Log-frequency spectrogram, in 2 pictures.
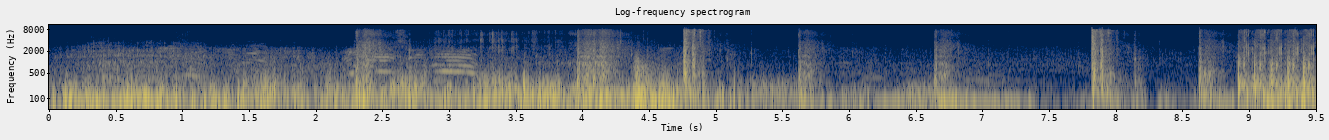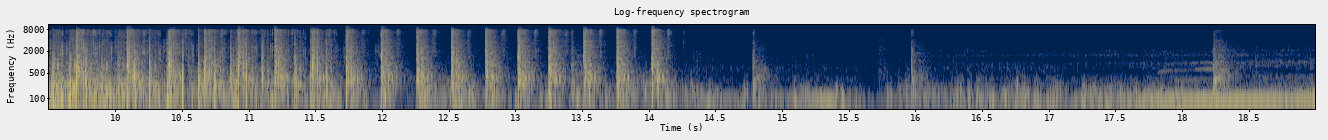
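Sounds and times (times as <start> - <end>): rifle gunfire: 7.8 - 14.2.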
